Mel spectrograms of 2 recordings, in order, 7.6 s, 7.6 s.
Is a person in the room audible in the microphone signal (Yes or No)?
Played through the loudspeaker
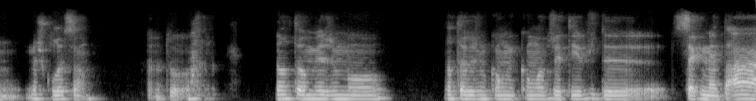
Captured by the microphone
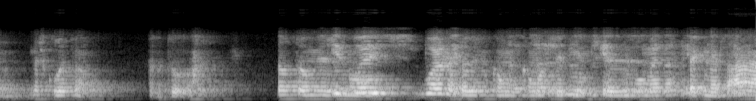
Yes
